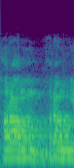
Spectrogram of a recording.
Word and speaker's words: 하아문: 이게 하아문이 발음하기가 그랬잖아요. 여기에 국어가 또 나와요. 유음화. 하아문이 하아문 하는 것보다 하라문이 하는 게 더 부드럽게 가잖아요.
